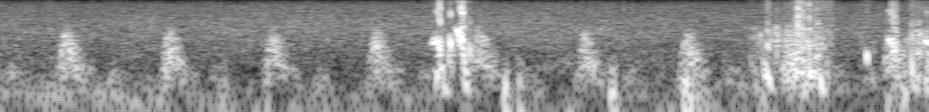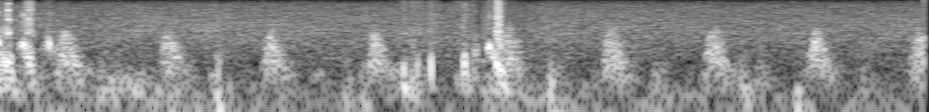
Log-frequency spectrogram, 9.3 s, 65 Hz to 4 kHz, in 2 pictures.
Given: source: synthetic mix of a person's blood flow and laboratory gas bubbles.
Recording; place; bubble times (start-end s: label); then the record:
Doppler ultrasound of blood flow; subclavian vein
2.13-2.46 s: bubbles
3.76-4.20 s: bubbles
4.32-4.41 s: bubbles
4.46-4.98 s: bubbles
6.65-6.87 s: bubbles
6.95-7.26 s: bubbles
From the record:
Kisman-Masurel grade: 223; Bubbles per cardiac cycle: several, 3 to 8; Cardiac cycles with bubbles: 10 to 50%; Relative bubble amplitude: loud (0.450 to 0.775); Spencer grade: 2 (many but less than half of the cardiac periods contain bubble signals, singularly or in groups); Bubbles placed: anywhere in the cardiac cycle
